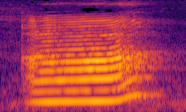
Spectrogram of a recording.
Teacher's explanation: জিহ্বা নিচে থাকবে আ, এবং বিবৃত্ত, মুখটা বেশি বড় হয়ে যাচ্ছে, খুলে যাচ্ছে, বিবৃত্ত আ।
